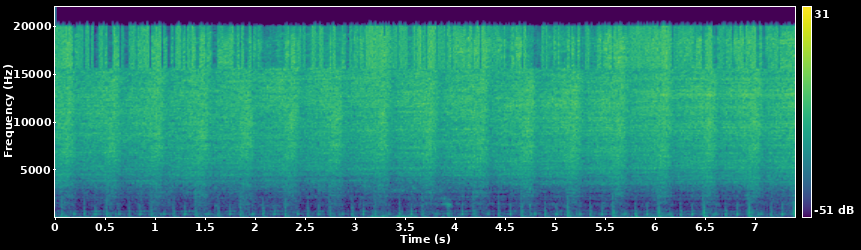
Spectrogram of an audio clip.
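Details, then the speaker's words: Bing poppit valve steam engine, Version 2: soft, even chuffing about two beats a second with a steady hiss; running smoothly. "haven't run this since I've done the last video, but it's pleasing to watch. So I'll fire it up now and again. Just keeps everything well oiled."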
